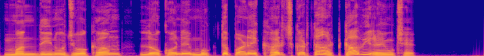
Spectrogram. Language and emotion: Gujarati, fearful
